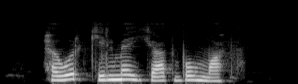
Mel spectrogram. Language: Bashkir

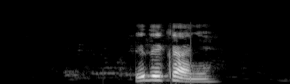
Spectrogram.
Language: Luo (Kenya and Tanzania)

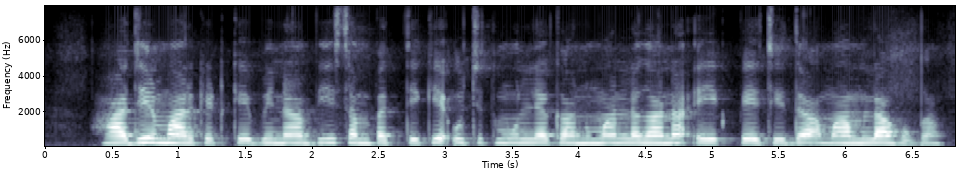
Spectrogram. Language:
Hindi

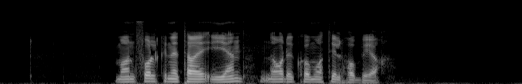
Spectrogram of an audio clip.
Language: Norwegian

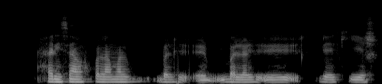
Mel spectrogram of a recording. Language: Pashto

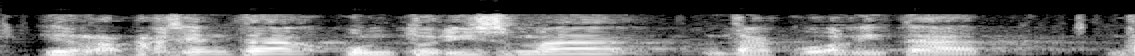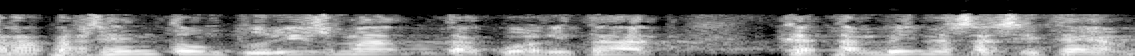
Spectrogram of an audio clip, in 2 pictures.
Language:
Catalan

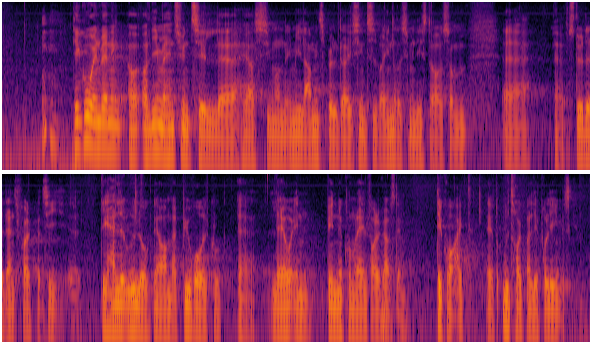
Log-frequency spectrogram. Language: Danish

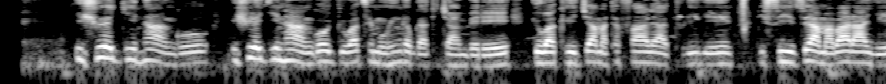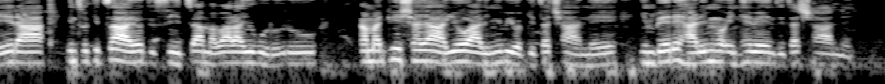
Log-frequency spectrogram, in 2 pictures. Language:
Rundi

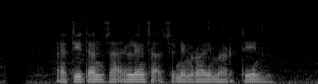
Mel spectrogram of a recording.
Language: Javanese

